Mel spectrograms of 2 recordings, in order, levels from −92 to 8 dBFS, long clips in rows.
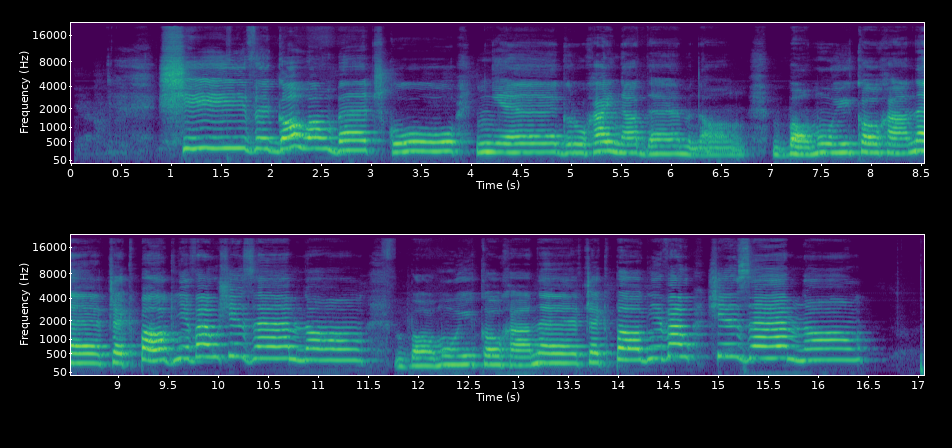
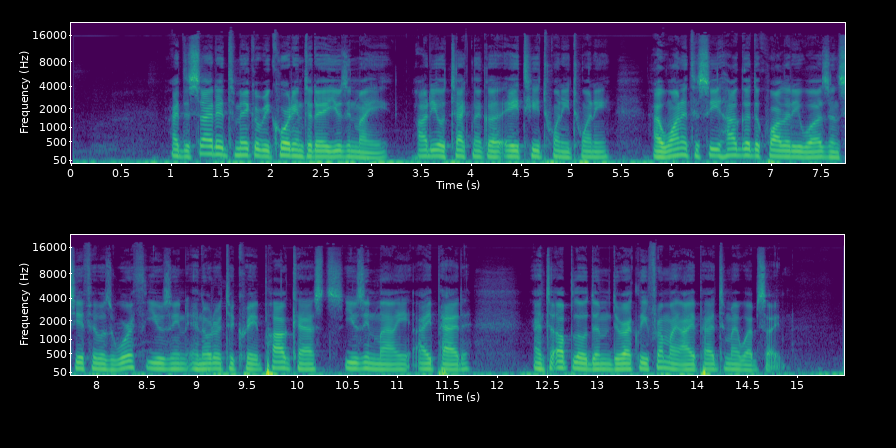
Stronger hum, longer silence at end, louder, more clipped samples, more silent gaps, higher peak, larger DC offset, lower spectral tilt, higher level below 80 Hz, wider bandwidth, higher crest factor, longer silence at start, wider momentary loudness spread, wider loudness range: neither; about the same, 0 s vs 0 s; first, -16 LUFS vs -21 LUFS; neither; neither; about the same, 0 dBFS vs 0 dBFS; neither; second, -4.5 dB/octave vs -6 dB/octave; second, -64 dBFS vs -30 dBFS; first, over 20 kHz vs 16.5 kHz; about the same, 16 dB vs 20 dB; first, 0.9 s vs 0 s; first, 11 LU vs 7 LU; about the same, 4 LU vs 2 LU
